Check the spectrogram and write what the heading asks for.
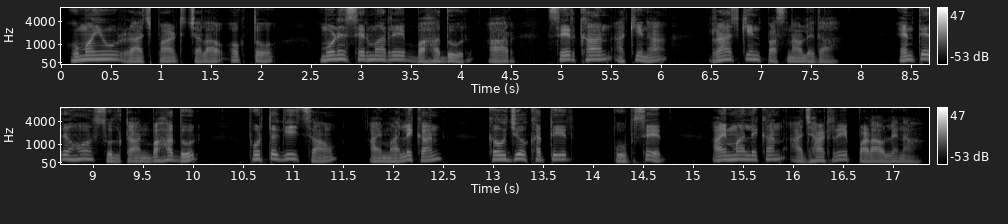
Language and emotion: Santali, neutral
